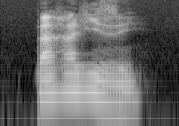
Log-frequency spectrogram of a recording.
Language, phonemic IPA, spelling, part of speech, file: French, /pa.ʁa.li.ze/, paralyser, verb, Fr-paralyser.ogg
- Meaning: to paralyse / paralyze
